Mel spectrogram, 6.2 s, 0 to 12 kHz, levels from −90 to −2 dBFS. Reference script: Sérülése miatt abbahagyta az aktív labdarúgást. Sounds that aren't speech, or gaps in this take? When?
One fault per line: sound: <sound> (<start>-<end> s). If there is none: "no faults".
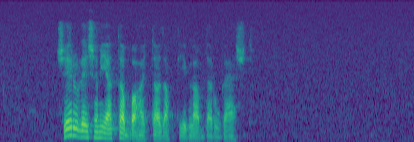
no faults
